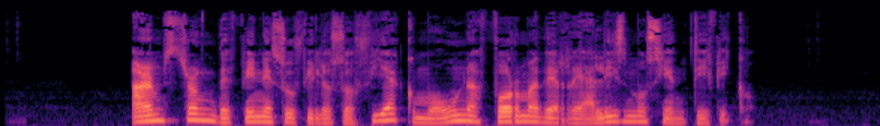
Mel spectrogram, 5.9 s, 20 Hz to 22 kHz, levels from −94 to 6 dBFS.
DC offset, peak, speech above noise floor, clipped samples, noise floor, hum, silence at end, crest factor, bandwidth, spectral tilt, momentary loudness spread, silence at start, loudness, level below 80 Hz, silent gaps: under 0.1%; -2 dBFS; 48 dB; under 0.1%; -72 dBFS; none; 0.85 s; 24 dB; 16 kHz; -5 dB/octave; 14 LU; 0.9 s; -25 LUFS; -56 dBFS; none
